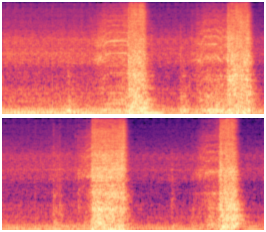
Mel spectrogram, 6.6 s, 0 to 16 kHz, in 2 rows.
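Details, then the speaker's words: Daihatsu Gran Max 1.3 after engine overhaul for lost compression (hard starting; cylinders 2 and 3 at zero): steady, healthy idle with a few whooshing surges on top; radiator fan cycles on and off, showing normal operating temperature. "Kipas radiator putar kemudian mati sebagai tanda perputaran suhu normal."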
